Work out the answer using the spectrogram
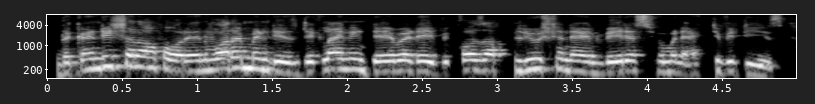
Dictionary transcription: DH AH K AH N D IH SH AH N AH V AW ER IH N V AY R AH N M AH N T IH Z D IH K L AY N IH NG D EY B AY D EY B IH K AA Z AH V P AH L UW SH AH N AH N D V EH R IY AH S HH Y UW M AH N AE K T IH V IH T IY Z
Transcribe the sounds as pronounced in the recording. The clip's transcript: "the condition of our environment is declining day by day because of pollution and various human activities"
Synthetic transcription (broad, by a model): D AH K AH N D IH SH AH N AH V AW ER IH N V AY R AH N M AH N T IH Z D IH K L AY N IH NG D EY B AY D EY B IH K AA Z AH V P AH L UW SH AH N AH N D V EH R IY AH S HH Y UW M AH N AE K T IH V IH T IY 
